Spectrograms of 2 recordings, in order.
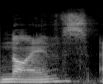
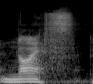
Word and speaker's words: knife: And remember, listeners, that knife with an F is the singular, K-N-I-F-E. So the K is silent, knife. But the plural has a V, knives. And then you get vibration in your throat, in your garganta. So it's knife and knives.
